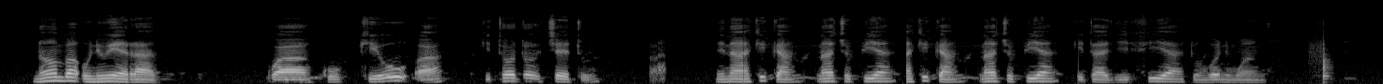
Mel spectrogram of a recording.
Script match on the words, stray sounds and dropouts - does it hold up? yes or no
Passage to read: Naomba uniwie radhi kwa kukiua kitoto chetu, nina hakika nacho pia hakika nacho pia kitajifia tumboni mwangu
no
